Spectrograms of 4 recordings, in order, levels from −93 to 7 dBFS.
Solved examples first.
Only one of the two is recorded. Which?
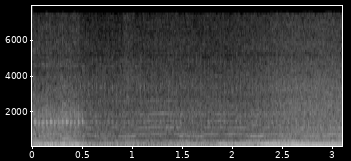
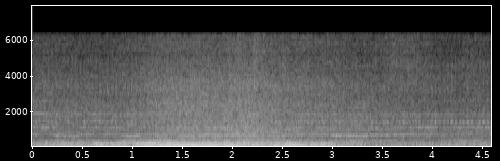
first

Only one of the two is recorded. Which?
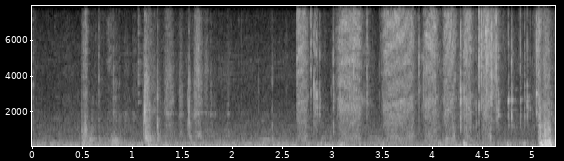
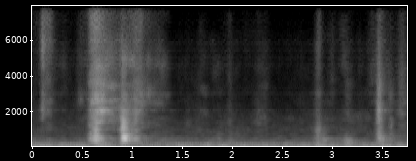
first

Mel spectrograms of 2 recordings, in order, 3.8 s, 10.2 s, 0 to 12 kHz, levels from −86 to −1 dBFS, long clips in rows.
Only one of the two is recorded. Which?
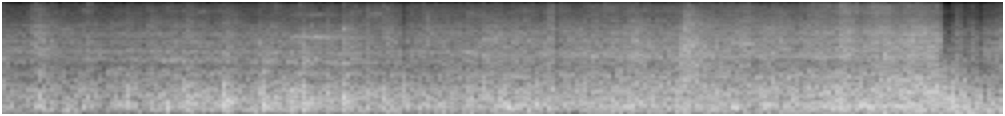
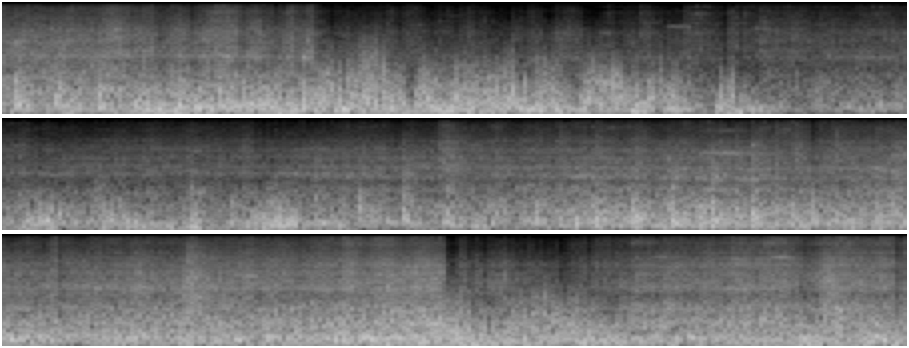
first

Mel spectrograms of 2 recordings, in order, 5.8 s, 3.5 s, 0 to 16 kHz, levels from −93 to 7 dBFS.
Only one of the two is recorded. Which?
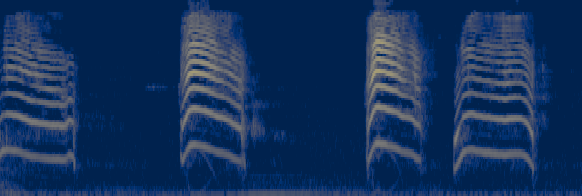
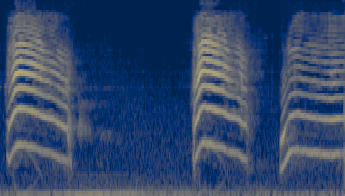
first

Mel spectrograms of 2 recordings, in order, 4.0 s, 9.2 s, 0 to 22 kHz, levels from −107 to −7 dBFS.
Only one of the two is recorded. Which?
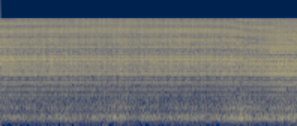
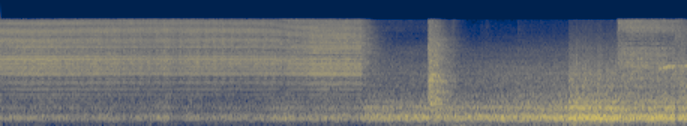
first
